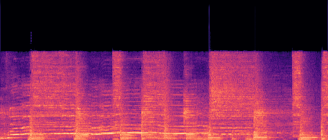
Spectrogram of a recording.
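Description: A rock band playing live: electric guitars with a long held melody line over the band.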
